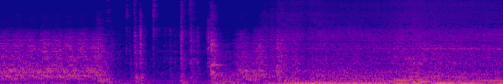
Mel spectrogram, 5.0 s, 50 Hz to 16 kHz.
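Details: Land Rover Series III 109 van after long storage, with a borrowed battery and primed fuel pump, started on choke in neutral: the starter cranks briefly, then the engine catches and settles into a steady, even low rumble; a normal start.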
